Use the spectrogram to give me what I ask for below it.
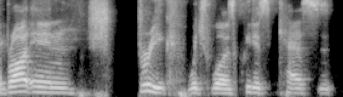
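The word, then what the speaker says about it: Cletus Kasady: And they brought in Shriek, which was Cletus Cassidy.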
